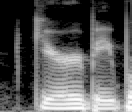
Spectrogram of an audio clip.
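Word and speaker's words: Gerbe: Is it Gerb or Gerby? – I think it's Gerby. – Gerby. We're going to call Nathan Gerby.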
